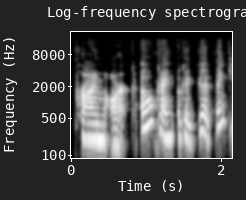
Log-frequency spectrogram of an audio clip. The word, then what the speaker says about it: Primark: Pinky Sand says it's pronounced Primark.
